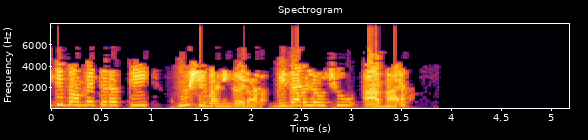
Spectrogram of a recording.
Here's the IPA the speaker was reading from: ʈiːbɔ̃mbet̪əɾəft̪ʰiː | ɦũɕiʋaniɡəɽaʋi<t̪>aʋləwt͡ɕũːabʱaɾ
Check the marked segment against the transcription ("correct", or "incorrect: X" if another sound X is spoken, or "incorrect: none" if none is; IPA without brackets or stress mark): incorrect: d̪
